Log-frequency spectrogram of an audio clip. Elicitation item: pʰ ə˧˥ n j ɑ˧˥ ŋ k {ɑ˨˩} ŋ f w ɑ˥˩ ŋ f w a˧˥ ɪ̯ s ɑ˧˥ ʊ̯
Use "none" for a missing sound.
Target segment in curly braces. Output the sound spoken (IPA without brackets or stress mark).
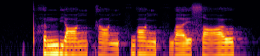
ɑ˨˩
